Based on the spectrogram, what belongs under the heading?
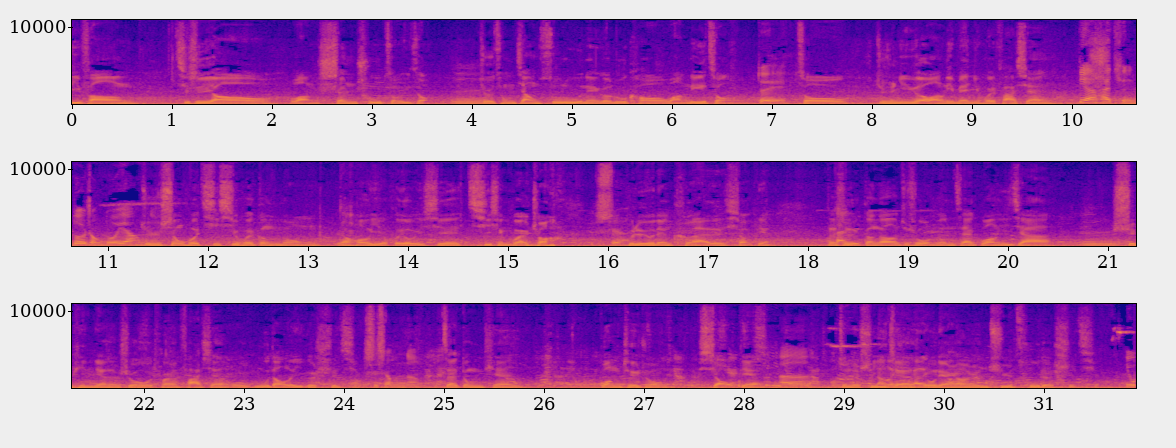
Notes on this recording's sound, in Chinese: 上海漫游记。本期节目用到了边走边聊+录音间复盘的模式。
